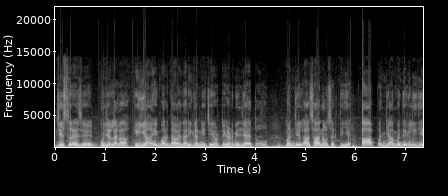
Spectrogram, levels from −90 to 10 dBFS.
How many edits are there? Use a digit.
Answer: 3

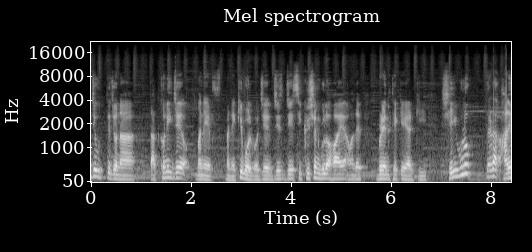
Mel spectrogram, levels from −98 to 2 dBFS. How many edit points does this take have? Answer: 0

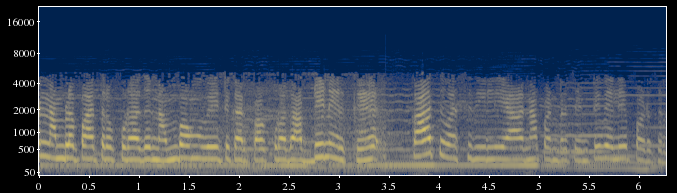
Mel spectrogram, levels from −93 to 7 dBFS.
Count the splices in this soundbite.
1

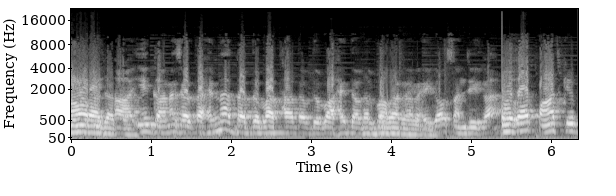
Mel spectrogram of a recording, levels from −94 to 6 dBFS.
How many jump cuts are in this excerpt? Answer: 1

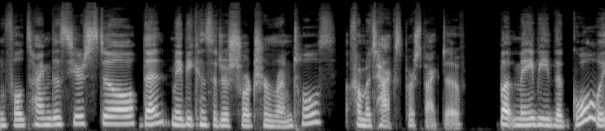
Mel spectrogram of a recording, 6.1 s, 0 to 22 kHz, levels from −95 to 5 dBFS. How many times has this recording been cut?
1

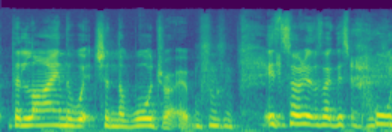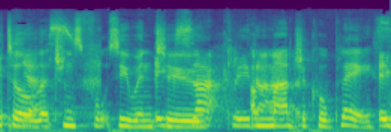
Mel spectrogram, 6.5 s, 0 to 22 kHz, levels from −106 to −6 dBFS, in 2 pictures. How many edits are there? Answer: 2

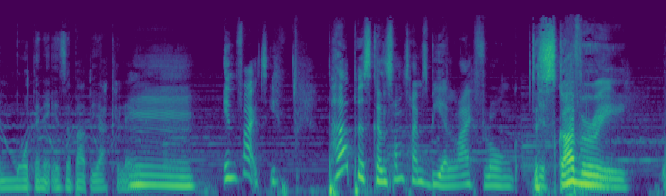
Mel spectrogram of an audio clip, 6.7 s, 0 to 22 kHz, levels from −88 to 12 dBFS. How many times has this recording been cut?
1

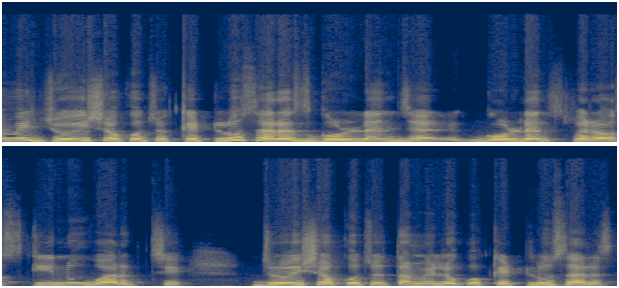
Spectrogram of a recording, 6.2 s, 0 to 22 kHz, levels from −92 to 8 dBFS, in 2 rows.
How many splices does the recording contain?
0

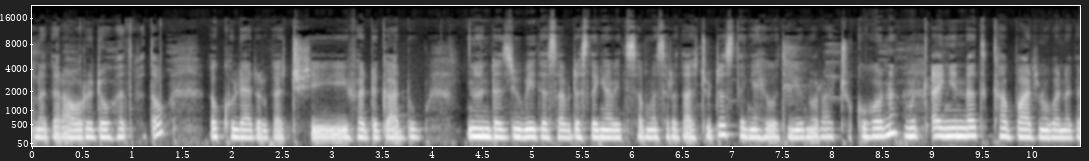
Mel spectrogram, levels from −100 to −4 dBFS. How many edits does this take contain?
1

